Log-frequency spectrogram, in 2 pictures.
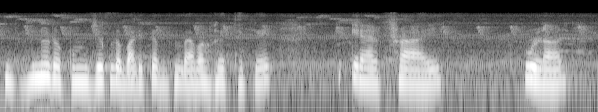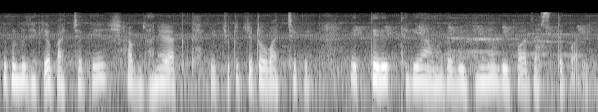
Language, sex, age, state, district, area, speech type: Bengali, female, 18-30, West Bengal, Dakshin Dinajpur, urban, spontaneous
